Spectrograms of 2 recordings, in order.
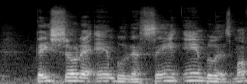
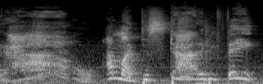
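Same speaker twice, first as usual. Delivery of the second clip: high-pitched, drawn-out mock disbelief; incredulous; 8 semitones higher, 3 dB quieter, slower than usual. Fan retells reacting to the impossible survival, incredulous. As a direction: push the voice up high, as if baffled.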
